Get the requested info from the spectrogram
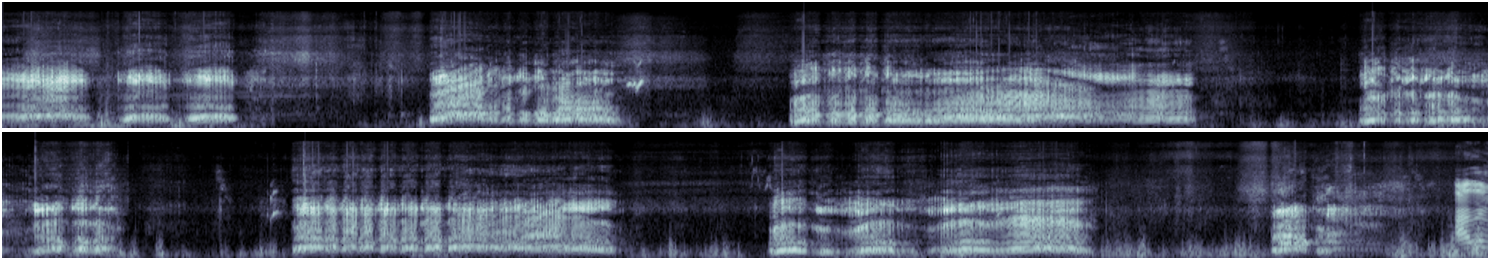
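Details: Desert camel bellowing in a long run of gurgling, rasping roars, some stretching over two seconds, broken by brief silences; a man speaks a word at the end.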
